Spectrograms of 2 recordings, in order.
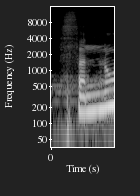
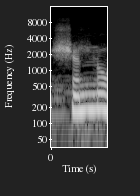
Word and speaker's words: शन्नो: भी उच्चारण होता है सनो नहीं कहेंगे शन्नो होता है कुछ लोग ऐसे उच्चारण करते हैं सनो तो सन्नो यह वाला उच्चारण गलत है यह वाला उच्चारण सही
